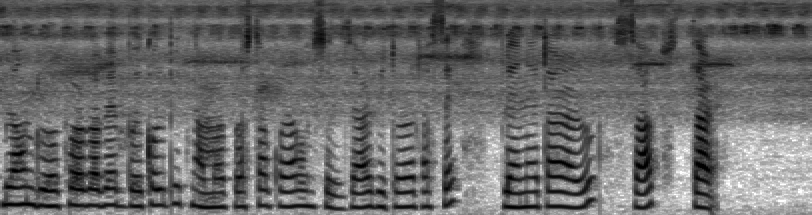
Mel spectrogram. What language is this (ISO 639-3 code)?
asm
